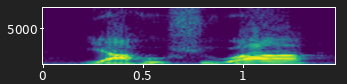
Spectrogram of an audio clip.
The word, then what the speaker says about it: Yahushua: The non-contracted form is pronounced Yahushua or Yahushua. This is a 6-letter pronunciation, but there is also a 5-letter pronunciation, which you will hear many say, Yahusha, which seems to be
